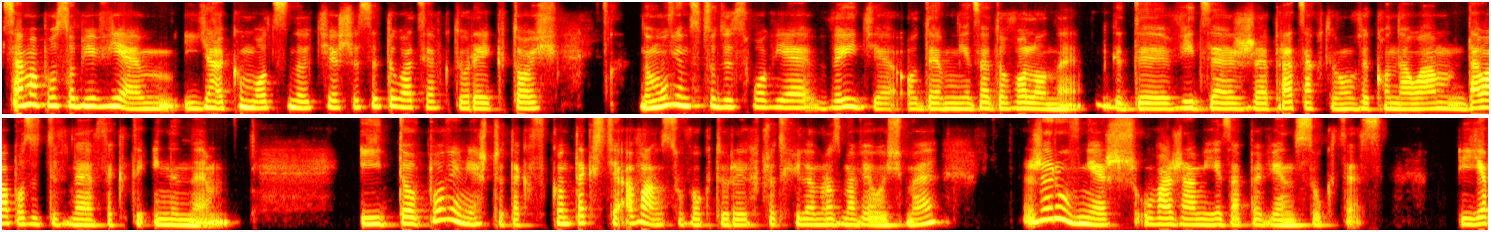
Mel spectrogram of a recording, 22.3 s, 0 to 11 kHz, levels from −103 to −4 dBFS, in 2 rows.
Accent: native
